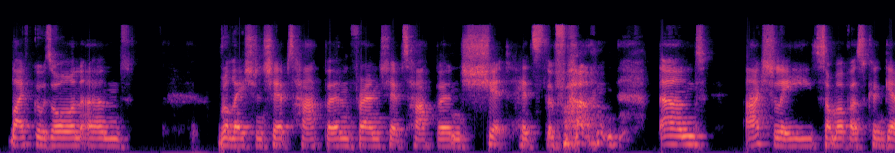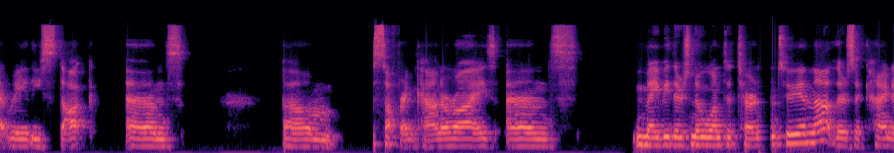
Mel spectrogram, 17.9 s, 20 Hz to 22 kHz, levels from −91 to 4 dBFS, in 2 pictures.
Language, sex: English, female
